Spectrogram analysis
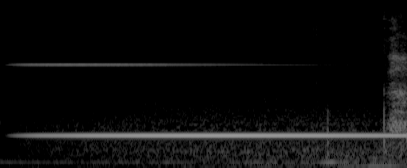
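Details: Rinne test, air conduction, in a simulated ASMR cranial nerve exam: a steady, pure humming tuning fork tone held beside the left ear after bone conduction behind the ear, with brief rustling at the end.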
